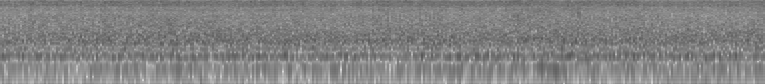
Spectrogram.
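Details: Bees visiting a feeder, recorded with natural sound and no music or narration: a steady, dense hum of many wingbeats with low droning tones holding level throughout, no breaks.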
